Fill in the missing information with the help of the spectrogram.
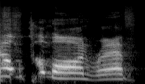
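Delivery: high shout at the ref; yelling from the sidelines. Real, not acted. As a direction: yell at the referee. Yelling at the referee.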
